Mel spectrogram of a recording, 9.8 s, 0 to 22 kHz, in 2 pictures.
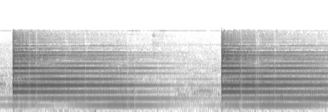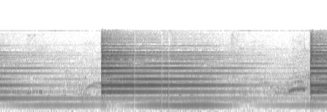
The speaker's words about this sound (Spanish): Primera campanada. Canta la gente en la Puerta del Sol, la sexta. Séptima campanada, la gente móviles en la mano, tomando las uvas, 7, 8.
